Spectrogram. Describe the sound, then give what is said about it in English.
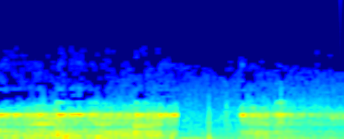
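A train rumbles with brakes grinding and a steady high-pitched screech over the roar; the noise drops away briefly near the middle, with a sharp click, then resumes. “He flashed the train down, and with its brakes grinding, I leaped across the rails crying out, Daddy, don't leave me!”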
